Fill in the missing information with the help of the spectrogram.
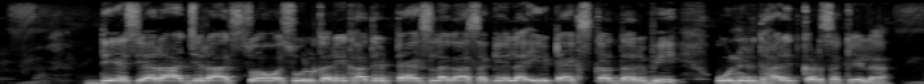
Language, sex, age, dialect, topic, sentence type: Bhojpuri, male, <18, Western, banking, statement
